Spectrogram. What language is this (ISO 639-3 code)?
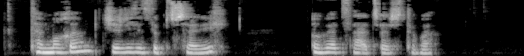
ady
